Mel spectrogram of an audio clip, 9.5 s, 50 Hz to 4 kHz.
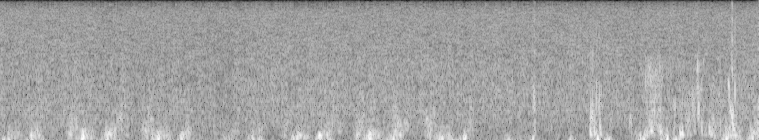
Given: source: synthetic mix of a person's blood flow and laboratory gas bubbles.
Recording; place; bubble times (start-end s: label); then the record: Doppler ultrasound of blood flow; precordium
6.66-6.74 s: bubbles
7.35-7.57 s: bubbles
7.85-8.33 s: bubbles
8.41-9.24 s: bubbles
9.46-9.50 s: bubbles
From the record:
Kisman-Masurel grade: 222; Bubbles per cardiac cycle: several, 3 to 8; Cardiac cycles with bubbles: 10 to 50%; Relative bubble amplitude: moderate (0.250 to 0.450); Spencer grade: 2 (many but less than half of the cardiac periods contain bubble signals, singularly or in groups); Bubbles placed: anywhere in the cardiac cycle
